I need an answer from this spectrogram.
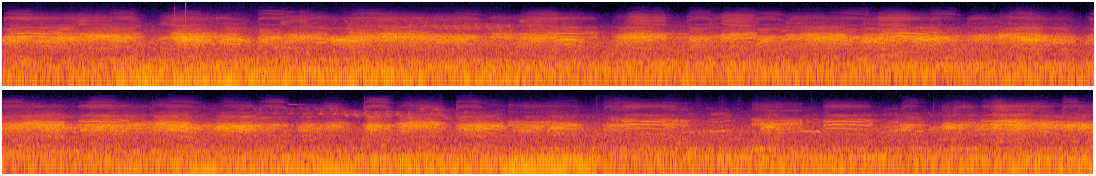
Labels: What is the four letter name of these common black birds?
crow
